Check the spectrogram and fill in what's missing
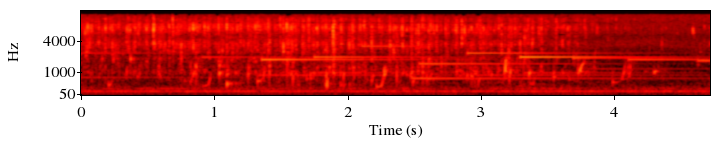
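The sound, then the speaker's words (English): Water from a waterfall pours steadily and continuously, with bubbly splashing flickers over a constant low hum, moderately loud throughout. “Waterfalls are to enjoy quietly.”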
